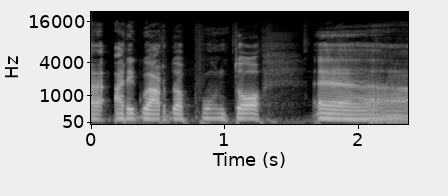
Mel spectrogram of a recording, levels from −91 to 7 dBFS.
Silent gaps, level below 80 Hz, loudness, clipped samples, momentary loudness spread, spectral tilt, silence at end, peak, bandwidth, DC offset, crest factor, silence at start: none; -46 dBFS; -24 LUFS; under 0.1%; 6 LU; -5.5 dB/octave; 0 s; -6 dBFS; 15.5 kHz; under 0.1%; 18 dB; 0 s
